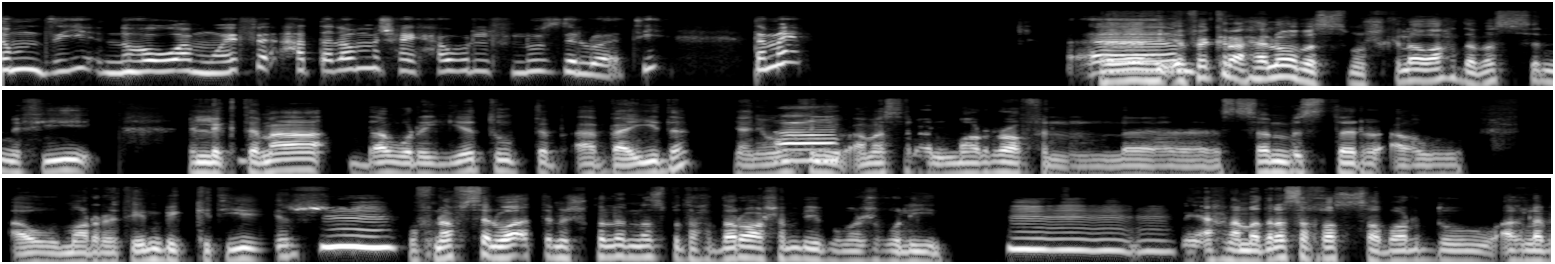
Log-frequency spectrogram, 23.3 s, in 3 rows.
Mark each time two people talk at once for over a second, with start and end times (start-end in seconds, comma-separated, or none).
none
